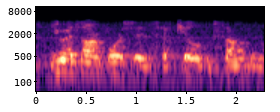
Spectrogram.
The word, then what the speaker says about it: Osama: to mention is that his name is pronounced Usama not Osama that's a trick to get everybody to confuse president OS Obama right if you say Usama you'll never confuse it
